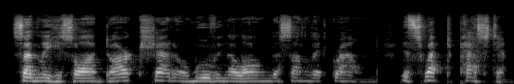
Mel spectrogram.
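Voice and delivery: ordinary delivery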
